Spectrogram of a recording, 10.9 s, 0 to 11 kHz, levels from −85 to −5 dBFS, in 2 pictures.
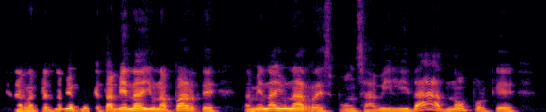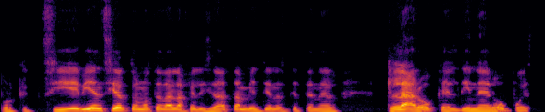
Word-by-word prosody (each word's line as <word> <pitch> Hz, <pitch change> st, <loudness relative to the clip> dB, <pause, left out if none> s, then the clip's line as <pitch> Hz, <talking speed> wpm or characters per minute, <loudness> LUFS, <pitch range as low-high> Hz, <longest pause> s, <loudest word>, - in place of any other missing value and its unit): de 115 Hz, -, +1 dB
repente 115 Hz, +2 st, -1 dB
también 170 Hz, +2 st, +4 dB
Porque 125 Hz, -, -3 dB
también 145 Hz, +5 st, +5 dB
hay 155 Hz, -2 st, +6 dB
una 140 Hz, -3 st, +2 dB
parte. 150 Hz, -9 st, +1 dB, 0.2 s
También 140 Hz, +9 st, +2 dB
hay 175 Hz, 0 st, +5 dB
una 160 Hz, -3 st, +5 dB
responsabilidad, 110 Hz, -3 st, -3 dB
¿no? 150 Hz, +10 st, -2 dB
Porque 115 Hz, -, -3 dB, 0.3 s
porque, 115 Hz, -1 st, -10 dB
si 120 Hz, +1 st, 0 dB
bien 165 Hz, +4 st, +3 dB
cierto 155 Hz, -3 st, +1 dB
no 140 Hz, +1 st, -2 dB
te 145 Hz, -, -4 dB
da 135 Hz, 0 st, +1 dB
la 135 Hz, -4 st, -2 dB
felicidad, 125 Hz, 0 st, -5 dB
también 125 Hz, -6 st, -3 dB
tienes 125 Hz, -2 st, -6 dB
que 110 Hz, -, -11 dB
tener 110 Hz, +2 st, -7 dB, 0.5 s
claro 130 Hz, +2 st, +2 dB
que 115 Hz, -, -6 dB
el 100 Hz, -1 st, -5 dB
dinero, 110 Hz, +6 st, -1 dB
pues 100 Hz, -3 st, -8 dB
125 Hz, 175 wpm, -23 LUFS, 110-145 Hz, 0.5 s, hay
